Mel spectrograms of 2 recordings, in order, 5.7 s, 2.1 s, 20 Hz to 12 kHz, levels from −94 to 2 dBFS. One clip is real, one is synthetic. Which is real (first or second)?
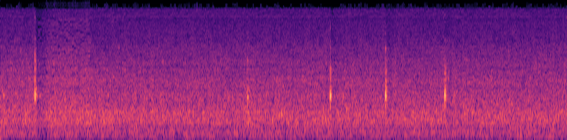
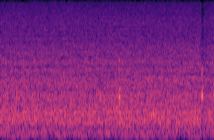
second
